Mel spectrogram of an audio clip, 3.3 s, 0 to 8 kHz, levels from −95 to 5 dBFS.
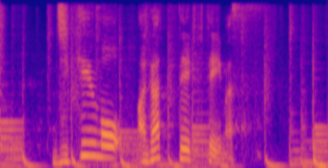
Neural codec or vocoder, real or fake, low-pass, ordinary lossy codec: codec, 16 kHz, 2 kbps, X-Codec, HuBERT features, trained on general audio; fake; 7.2 kHz; none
